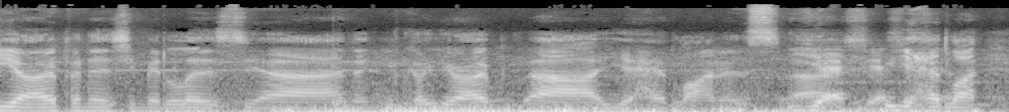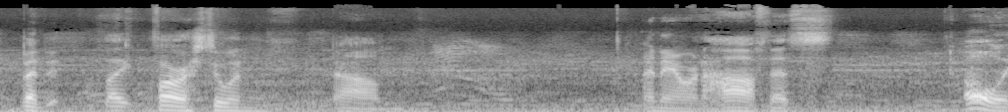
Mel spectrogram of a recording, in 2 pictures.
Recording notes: LIVE from outside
